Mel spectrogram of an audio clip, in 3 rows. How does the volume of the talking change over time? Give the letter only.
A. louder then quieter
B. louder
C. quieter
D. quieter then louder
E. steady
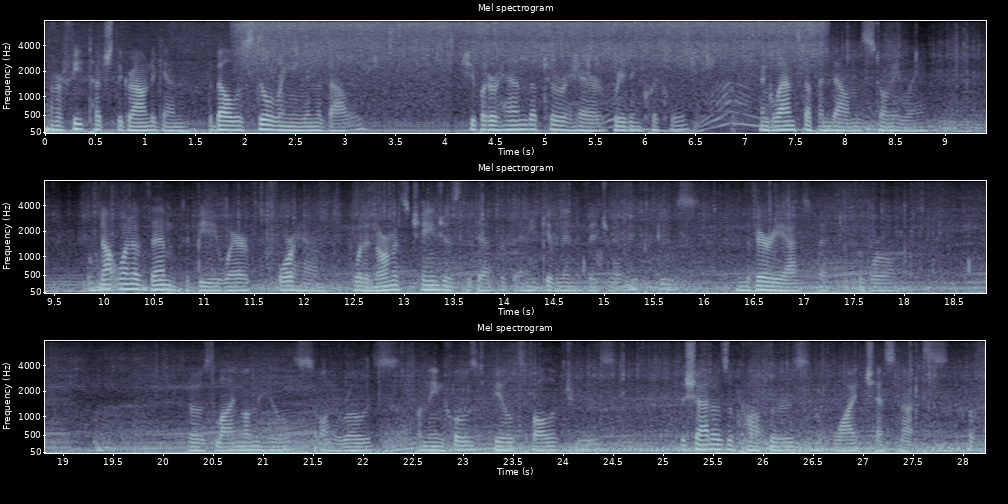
E.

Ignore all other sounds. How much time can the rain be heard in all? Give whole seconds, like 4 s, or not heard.
28 s.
